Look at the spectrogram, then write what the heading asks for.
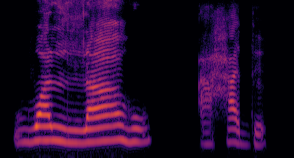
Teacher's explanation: पहले होंठ गोल से शुरू करते हैं वाव कहना, और फिर आप शुरू जी करें, पहले होंठ गोल करें अपनी वाव के लिए पहले।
